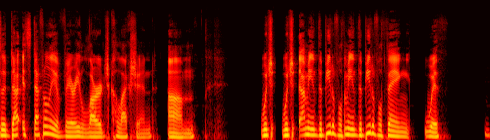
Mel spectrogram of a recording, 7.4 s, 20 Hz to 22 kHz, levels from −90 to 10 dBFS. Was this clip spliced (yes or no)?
yes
